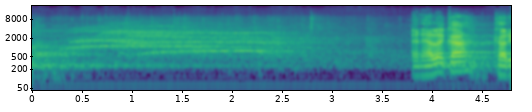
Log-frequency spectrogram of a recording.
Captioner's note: audience claps and cheers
